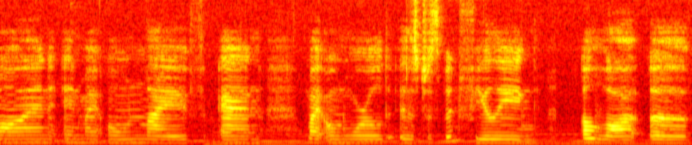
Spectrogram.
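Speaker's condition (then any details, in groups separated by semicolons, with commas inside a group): No condition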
